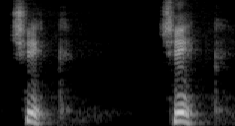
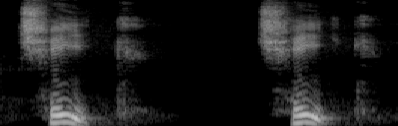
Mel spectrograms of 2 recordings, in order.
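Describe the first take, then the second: First: "Chick" with a short clipped i; wrong short i. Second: "cheek" with a long stretched ee; correct long E. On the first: Teacher showing the mistake to avoid. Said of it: "I'll say it incorrectly". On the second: Teacher giving the correct long vowel. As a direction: draw out the ee in "cheek". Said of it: "What we need you to say is that long E sound". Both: Shown as a demonstration.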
